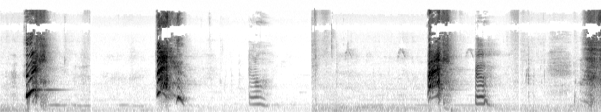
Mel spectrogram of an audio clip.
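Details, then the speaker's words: Woman deliberately trying to hold back sneezes on request: several short stifled sneezes, some with a brief vocal catch, separated by quiet pauses. "oh i'm trying to hold back like i promise you i'm trying okay they're coming out weird because like i'm trying to hold back so they come out where when i do that"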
